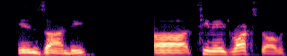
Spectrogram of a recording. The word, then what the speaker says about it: Nzondi: It's pronounced like Enzondee, Nzondi.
